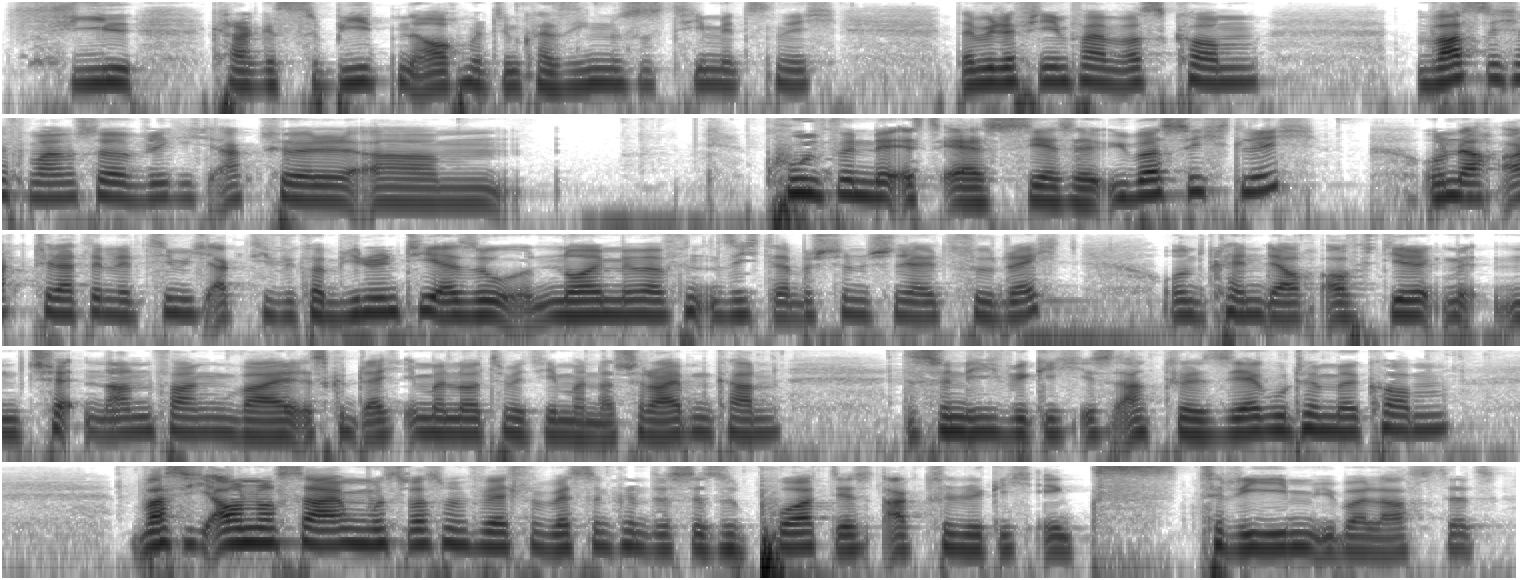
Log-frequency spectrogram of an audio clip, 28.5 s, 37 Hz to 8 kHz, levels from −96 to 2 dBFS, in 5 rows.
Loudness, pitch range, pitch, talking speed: -21 LUFS, 145-175 Hz, 160 Hz, 215 wpm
